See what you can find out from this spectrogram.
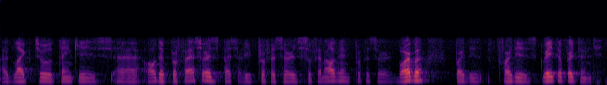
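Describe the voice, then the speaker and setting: Brazilian man, mid-pitched, tinny recording. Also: level tone, normal speed. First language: Portuguese. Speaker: senior neurosurgery resident. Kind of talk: short thank-you speech. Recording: narrow tinny phone-like sound.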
